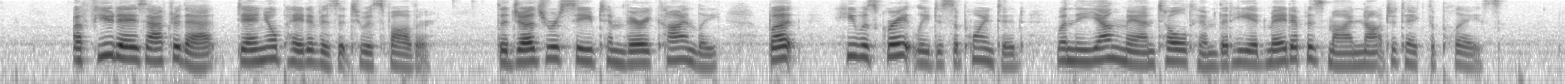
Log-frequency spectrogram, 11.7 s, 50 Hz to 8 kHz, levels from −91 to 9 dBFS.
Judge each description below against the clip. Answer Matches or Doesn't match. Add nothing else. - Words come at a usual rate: Doesn't match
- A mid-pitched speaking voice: Doesn't match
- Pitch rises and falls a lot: Doesn't match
